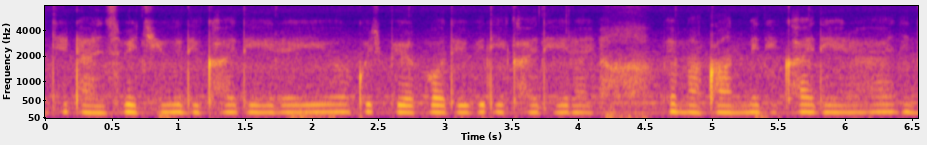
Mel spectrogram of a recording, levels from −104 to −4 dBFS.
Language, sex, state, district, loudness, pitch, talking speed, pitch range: Hindi, female, Chhattisgarh, Jashpur, -26 LUFS, 190 Hz, 210 wpm, 185-195 Hz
